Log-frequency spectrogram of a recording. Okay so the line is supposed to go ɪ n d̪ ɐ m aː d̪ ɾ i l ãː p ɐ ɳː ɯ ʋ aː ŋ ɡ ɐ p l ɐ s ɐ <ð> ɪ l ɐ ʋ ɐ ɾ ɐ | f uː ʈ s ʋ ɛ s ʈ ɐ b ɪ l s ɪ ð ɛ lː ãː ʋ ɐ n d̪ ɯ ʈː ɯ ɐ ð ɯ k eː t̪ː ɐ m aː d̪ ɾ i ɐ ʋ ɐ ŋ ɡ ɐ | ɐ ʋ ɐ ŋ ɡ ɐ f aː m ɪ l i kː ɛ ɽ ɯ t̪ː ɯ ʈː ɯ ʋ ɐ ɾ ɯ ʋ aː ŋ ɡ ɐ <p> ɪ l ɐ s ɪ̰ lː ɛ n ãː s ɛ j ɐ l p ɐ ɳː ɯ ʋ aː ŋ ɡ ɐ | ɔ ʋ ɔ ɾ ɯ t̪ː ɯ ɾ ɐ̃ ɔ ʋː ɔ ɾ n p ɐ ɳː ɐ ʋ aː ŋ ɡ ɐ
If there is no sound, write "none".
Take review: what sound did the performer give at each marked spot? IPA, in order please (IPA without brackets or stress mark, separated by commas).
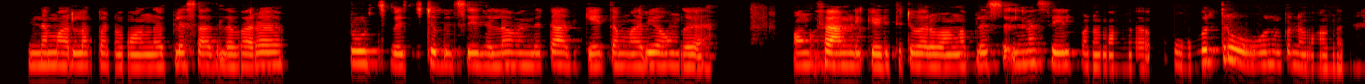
ð, p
